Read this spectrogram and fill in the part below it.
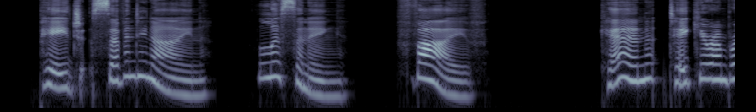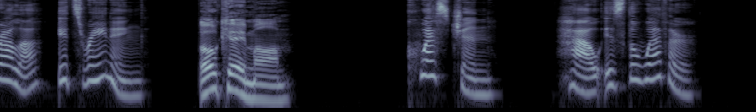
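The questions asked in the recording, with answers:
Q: How is the weather?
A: It's raining.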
